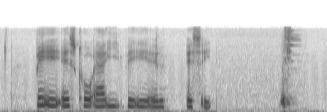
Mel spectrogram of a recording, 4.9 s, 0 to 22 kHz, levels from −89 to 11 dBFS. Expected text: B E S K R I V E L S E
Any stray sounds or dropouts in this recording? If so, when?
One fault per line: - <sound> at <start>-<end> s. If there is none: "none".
- whoosh at 4.2-4.5 s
